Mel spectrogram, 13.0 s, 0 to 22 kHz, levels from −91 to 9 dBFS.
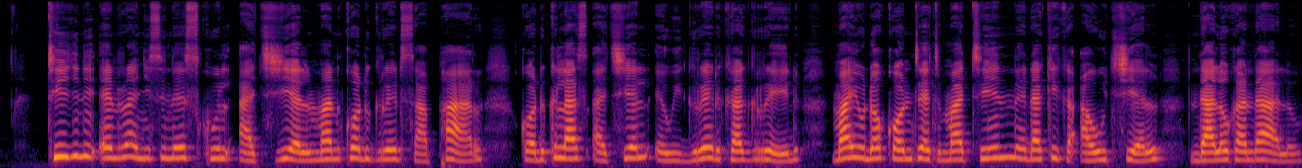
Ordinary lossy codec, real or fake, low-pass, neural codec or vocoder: none; real; none; none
